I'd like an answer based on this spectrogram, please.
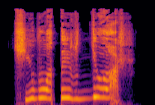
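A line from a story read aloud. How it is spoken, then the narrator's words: Shrieking. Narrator (Russian): завизжал Уэйн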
